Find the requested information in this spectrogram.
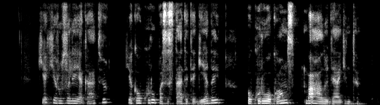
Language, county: Lithuanian, Vilnius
